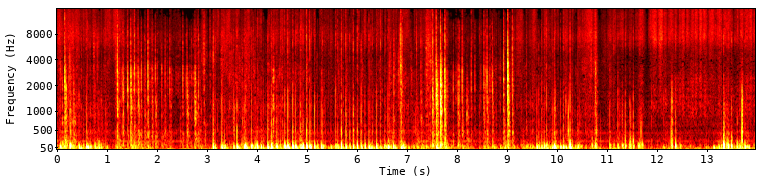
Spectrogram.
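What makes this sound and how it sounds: A thin, flat, pale pink paper greeting-card envelope is held up while fingertips and nails tap and handle its surface. The result is a dense run of quick, soft, dry taps and light scratches, mostly low and dull with faint papery crackle on top. Each tap stops almost instantly, with brief pauses between the flurries.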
